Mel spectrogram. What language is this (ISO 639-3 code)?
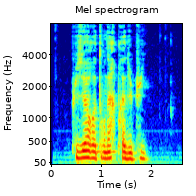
fra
